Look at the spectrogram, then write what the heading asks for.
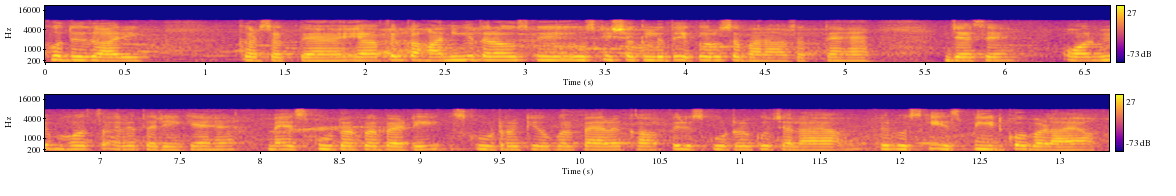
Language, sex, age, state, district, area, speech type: Urdu, female, 45-60, Uttar Pradesh, Gautam Buddha Nagar, urban, spontaneous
